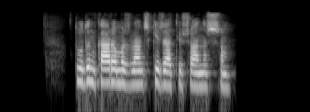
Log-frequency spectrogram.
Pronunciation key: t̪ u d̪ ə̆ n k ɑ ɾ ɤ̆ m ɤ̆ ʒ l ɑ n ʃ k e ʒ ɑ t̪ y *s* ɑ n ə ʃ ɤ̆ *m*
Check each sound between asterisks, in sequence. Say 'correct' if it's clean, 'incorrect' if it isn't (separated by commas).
incorrect, correct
